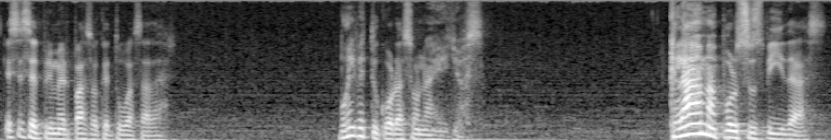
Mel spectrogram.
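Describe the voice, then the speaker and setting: A man preaching a sermon, moving between soft, low pleading and loud, raised cries, and often asking his listeners rhetorical questions. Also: very animated, slow, pauses often. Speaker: pastor.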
